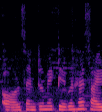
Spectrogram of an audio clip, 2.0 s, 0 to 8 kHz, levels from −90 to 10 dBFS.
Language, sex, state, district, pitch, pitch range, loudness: Hindi, female, Bihar, Darbhanga, 215 Hz, 200-225 Hz, -32 LUFS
